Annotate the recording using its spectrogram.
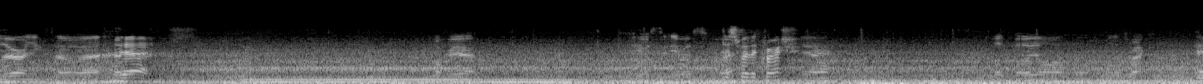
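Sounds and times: car engine running under load: 0:00.0 - 0:12.0
road noise: 0:00.0 - 0:12.0.

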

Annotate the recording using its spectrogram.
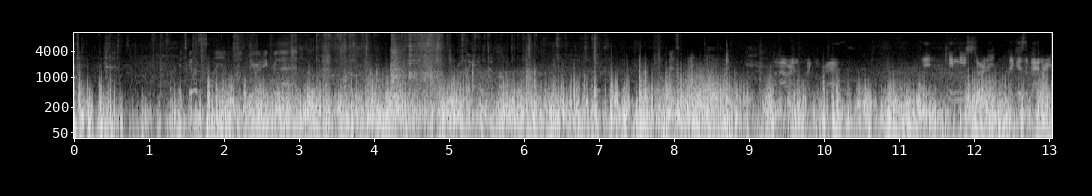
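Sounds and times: footsteps on trailer deck: 0:00.0 - 0:09.4
wind rumble on microphone: 0:00.0 - 0:13.0.

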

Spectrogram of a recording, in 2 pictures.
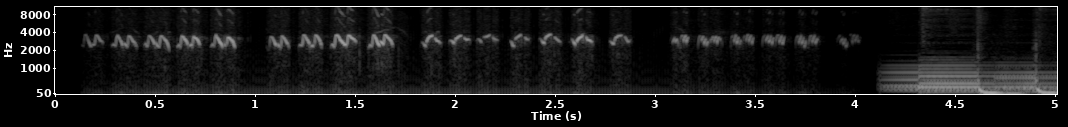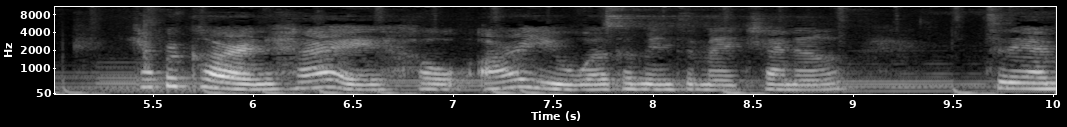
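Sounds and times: small bird chirping: 0:00.1 - 0:04.1.

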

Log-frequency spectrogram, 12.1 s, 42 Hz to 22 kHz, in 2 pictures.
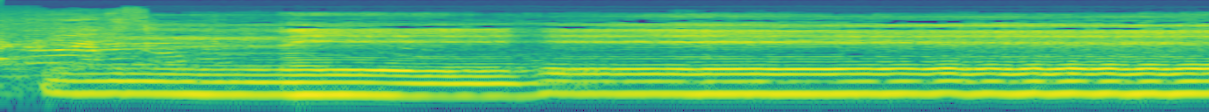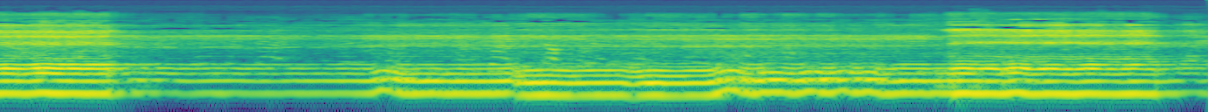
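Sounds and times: amplified man chanting: 0:00.0 - 0:12.0.

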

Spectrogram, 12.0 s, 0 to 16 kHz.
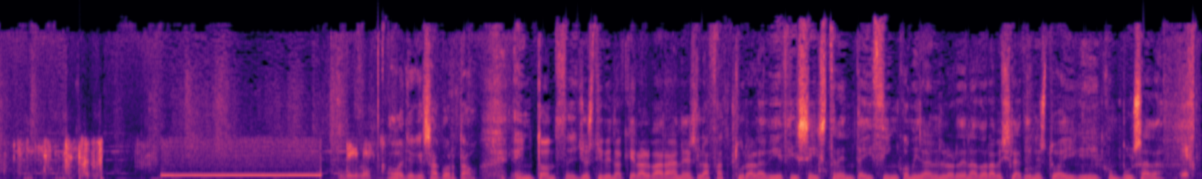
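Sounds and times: telephone line tone: 0:00.2 - 0:03.7.

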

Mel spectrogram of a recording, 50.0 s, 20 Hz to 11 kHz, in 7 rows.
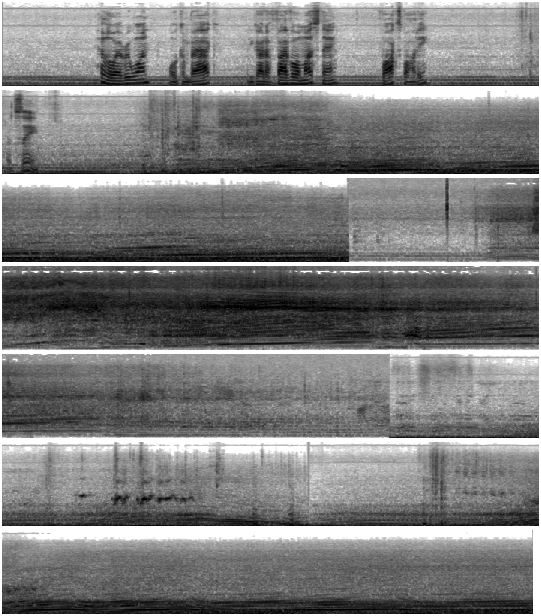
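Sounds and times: car engine revving through upshifts: 0:07.5 - 0:19.0, 0:20.7 - 0:33.5, 0:36.9 - 0:50.0
race car engines passing: 0:20.7 - 0:33.8.

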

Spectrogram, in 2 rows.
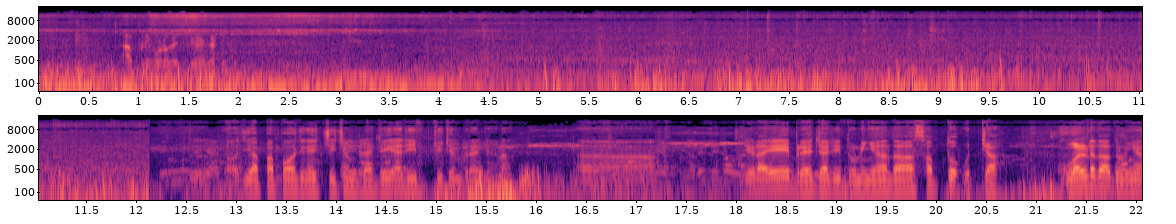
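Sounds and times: car moving slowly: 0:00.0 - 0:12.2
wind buffeting microphone: 0:00.0 - 0:12.2, 0:14.4 - 0:18.0, 0:20.6 - 0:22.0.

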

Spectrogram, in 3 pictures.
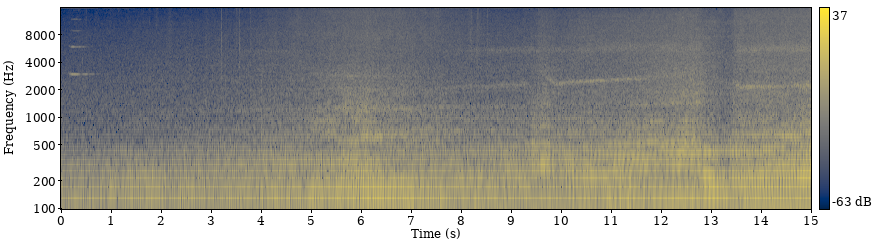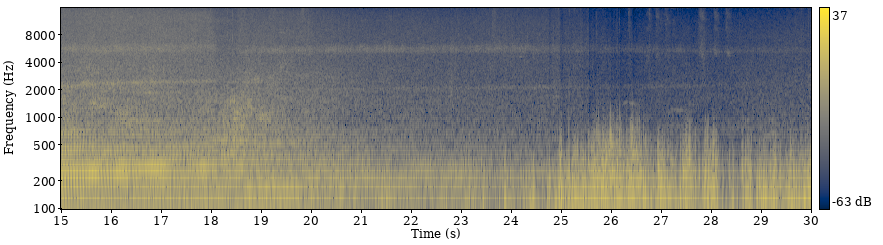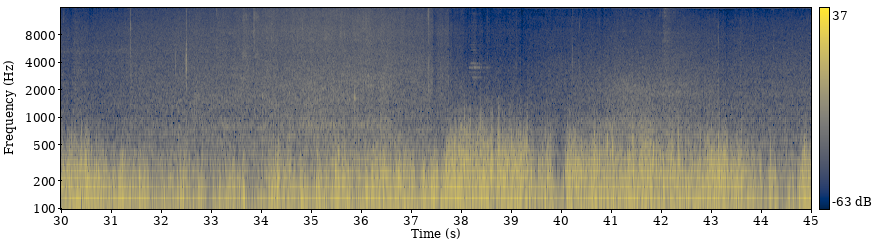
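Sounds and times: vehicle engines passing: 0:00.0 - 0:28.0, 0:28.7 - 0:45.0.

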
